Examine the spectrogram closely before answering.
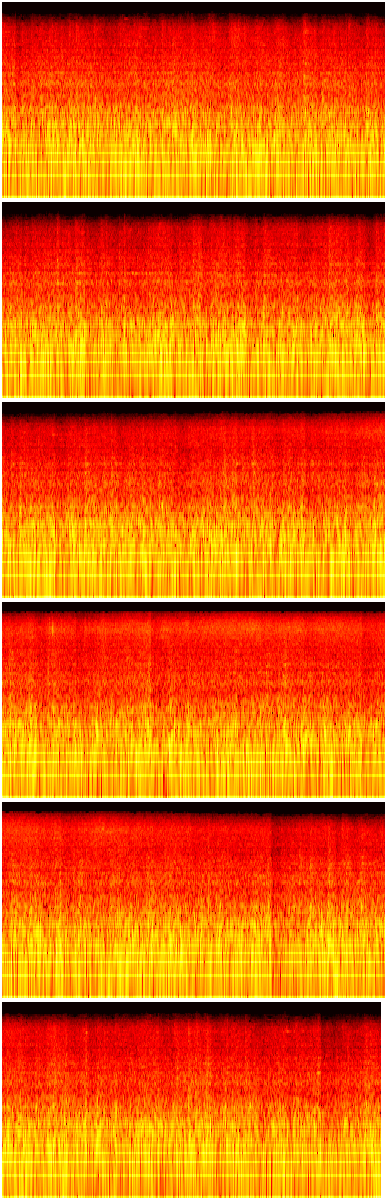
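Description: Freight train of hopper wagons rolling past steadily, its wheels running on the rails without a break.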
